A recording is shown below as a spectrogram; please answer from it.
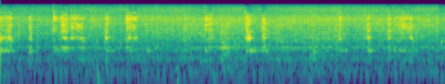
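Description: Garlic and onion sizzle in hot fat for a braised cabbage dish with port and maple syrup, with a steady frying hiss broken by repeated scraping stir strokes, close and fairly loud, with no voices.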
